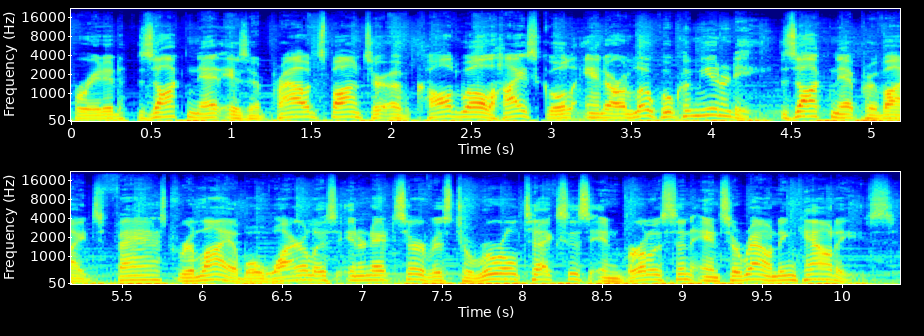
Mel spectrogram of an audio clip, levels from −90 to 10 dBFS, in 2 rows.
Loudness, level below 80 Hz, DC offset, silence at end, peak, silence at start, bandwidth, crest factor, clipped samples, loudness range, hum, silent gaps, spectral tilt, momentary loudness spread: -18 LUFS; -32 dBFS; under 0.1%; 0 s; -2 dBFS; 0 s; 19 kHz; 16 dB; under 0.1%; 0 LU; none; none; -4.5 dB/octave; 4 LU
